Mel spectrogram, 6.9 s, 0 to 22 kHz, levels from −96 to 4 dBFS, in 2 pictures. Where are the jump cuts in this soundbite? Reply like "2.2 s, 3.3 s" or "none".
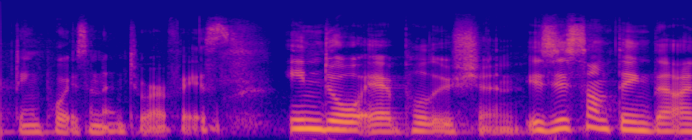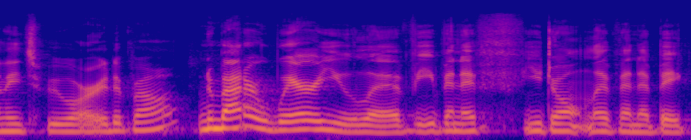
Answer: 1.2 s, 2.6 s, 4.4 s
